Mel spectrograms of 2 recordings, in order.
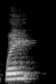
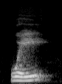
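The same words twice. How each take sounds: First: The word is said louder and sharper. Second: The word is said at normal strength.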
